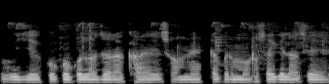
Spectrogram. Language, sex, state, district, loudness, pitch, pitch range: Bengali, male, West Bengal, Dakshin Dinajpur, -21 LUFS, 115 Hz, 115-120 Hz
